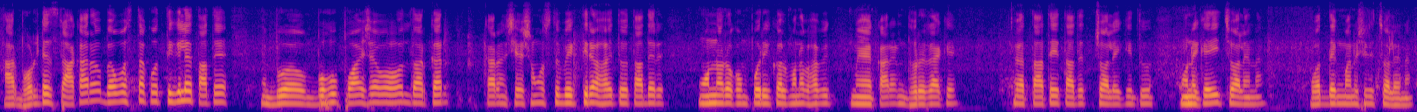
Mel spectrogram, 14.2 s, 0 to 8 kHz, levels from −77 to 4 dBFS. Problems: constant background noise, continuous background conversations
